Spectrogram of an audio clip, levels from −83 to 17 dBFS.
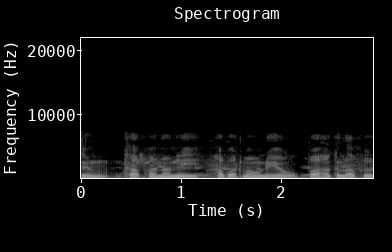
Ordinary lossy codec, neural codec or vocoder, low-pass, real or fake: none; codec, 16 kHz, 16 kbps, FreqCodec, larger model; none; fake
